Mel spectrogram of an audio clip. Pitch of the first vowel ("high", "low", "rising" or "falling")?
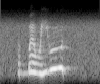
low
